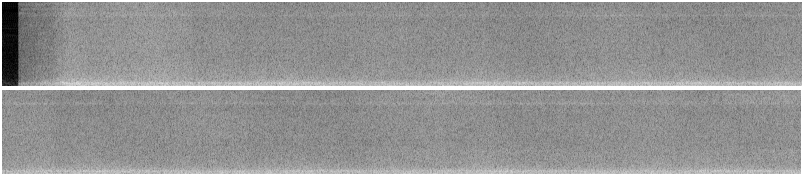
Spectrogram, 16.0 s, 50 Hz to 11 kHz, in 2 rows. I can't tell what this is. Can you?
Soundscapes > Synthetic / Artificial
Grain Space 8
electronic, experimental, free, glitch, granulator, noise, packs, sample, samples, sfx, sound-effects, soundscapes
